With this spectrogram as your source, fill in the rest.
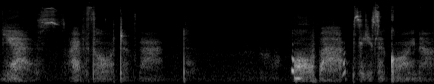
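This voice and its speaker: The speaker whispers at a fairly slow pace over noticeable background noise. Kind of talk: whispered audiobook-style reading for sleep (bedtime story). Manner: whispered, soft.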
